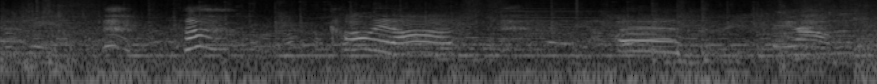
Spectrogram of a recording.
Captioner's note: sobs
